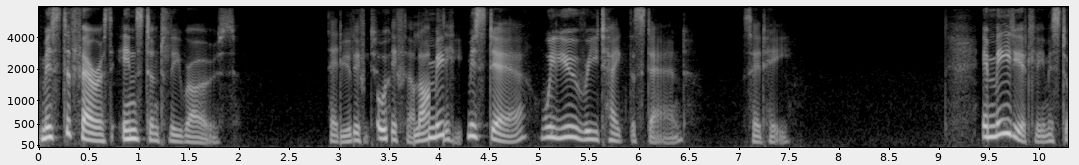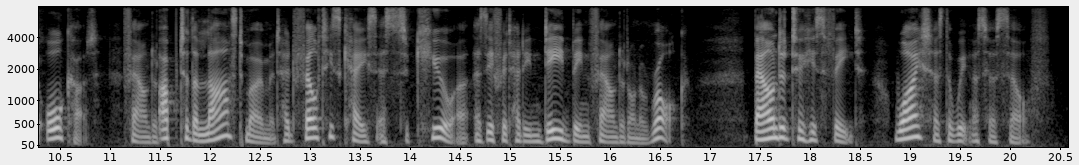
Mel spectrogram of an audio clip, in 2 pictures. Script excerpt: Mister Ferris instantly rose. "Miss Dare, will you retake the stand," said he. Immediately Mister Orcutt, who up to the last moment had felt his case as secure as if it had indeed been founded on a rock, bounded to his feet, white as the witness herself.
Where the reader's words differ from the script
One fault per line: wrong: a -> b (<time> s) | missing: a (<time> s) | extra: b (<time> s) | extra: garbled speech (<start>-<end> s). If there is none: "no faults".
extra: garbled speech (2.9-4.2 s)
wrong: who -> founded (11.1 s)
